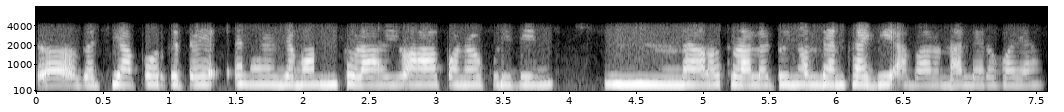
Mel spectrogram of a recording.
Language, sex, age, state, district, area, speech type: Santali, female, 18-30, West Bengal, Birbhum, rural, conversation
